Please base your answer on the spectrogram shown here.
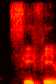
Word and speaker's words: SyFy: I mean, SyFy rhymes with iffy.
